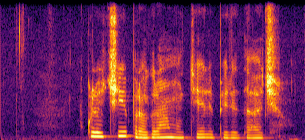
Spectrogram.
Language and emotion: Russian, sad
